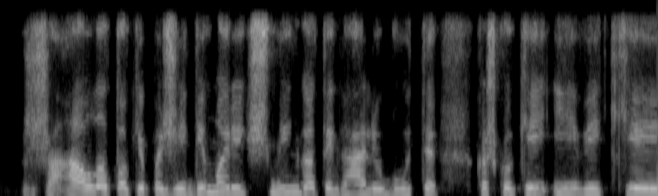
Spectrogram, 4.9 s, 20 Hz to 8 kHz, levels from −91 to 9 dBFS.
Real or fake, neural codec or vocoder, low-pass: real; none; 7.2 kHz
